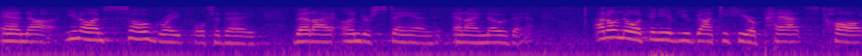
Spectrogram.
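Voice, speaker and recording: Delivered at a fairly slow pace, the speech comes in a Texan accent with fairly even intonation. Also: woman. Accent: Texan Southern US. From Texas. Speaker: recovery speaker. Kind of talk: personal testimony talk.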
